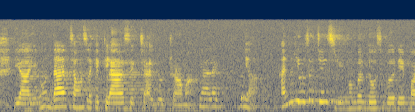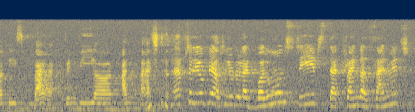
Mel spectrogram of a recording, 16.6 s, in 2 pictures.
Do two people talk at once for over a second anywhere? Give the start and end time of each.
none

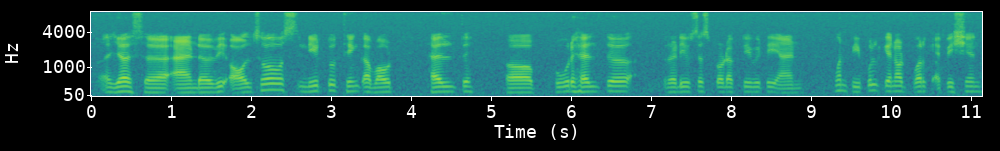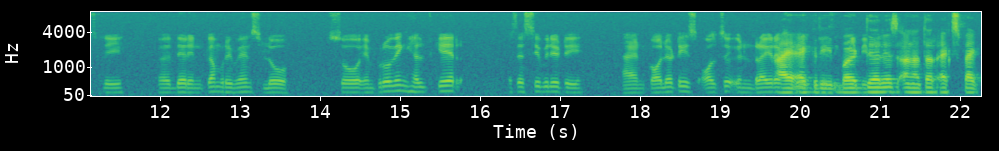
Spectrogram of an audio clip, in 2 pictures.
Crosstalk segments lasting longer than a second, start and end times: 19.7-21.0

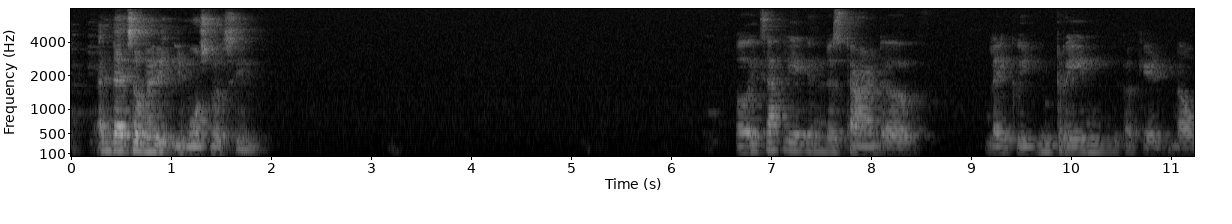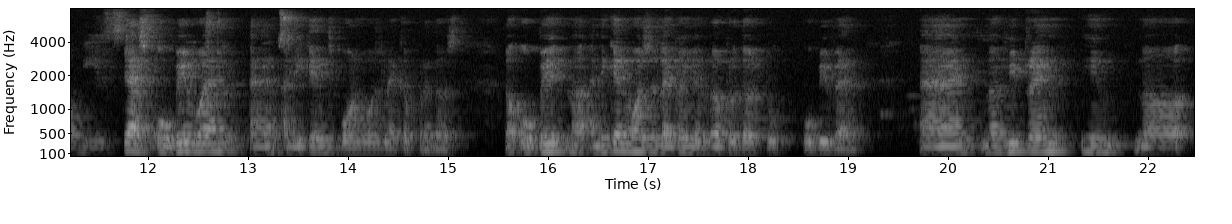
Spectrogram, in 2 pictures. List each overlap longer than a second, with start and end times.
11.8-13.7

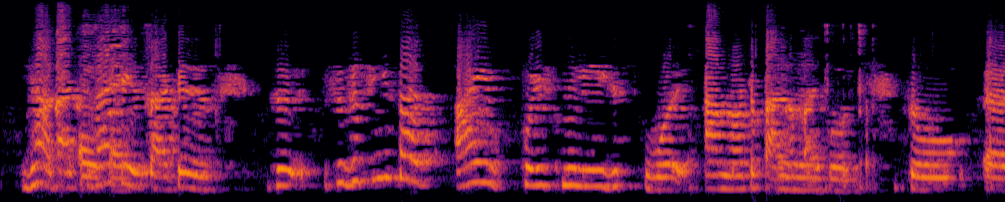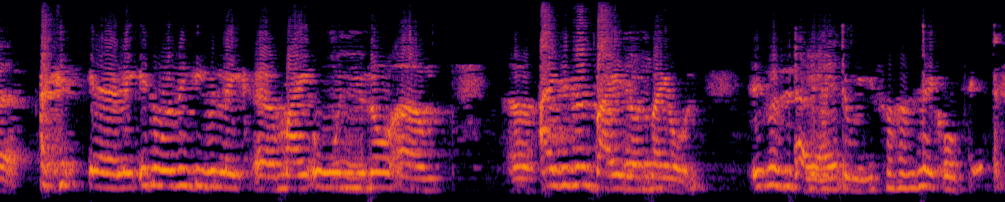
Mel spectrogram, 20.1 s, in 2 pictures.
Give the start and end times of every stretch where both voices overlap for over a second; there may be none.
none

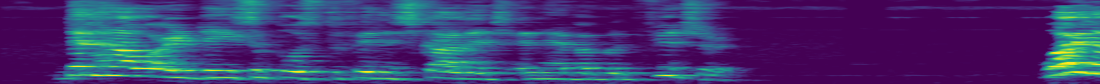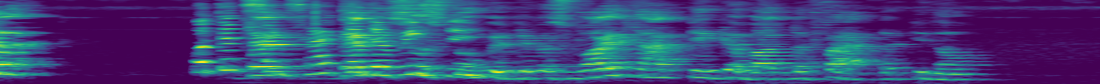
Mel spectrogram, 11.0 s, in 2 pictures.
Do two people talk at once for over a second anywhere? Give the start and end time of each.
6.7-8.0

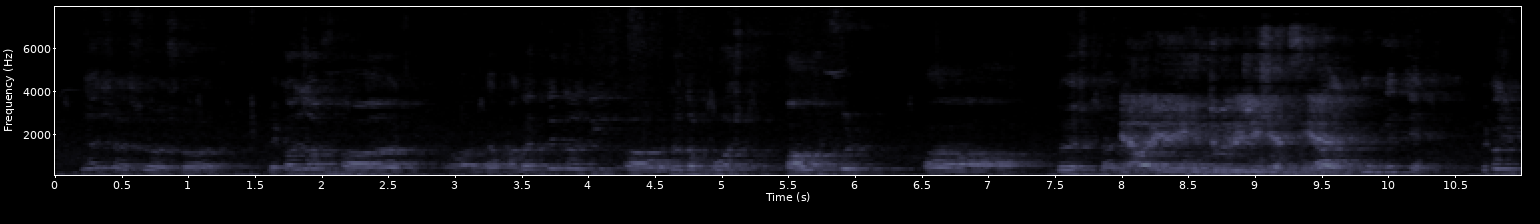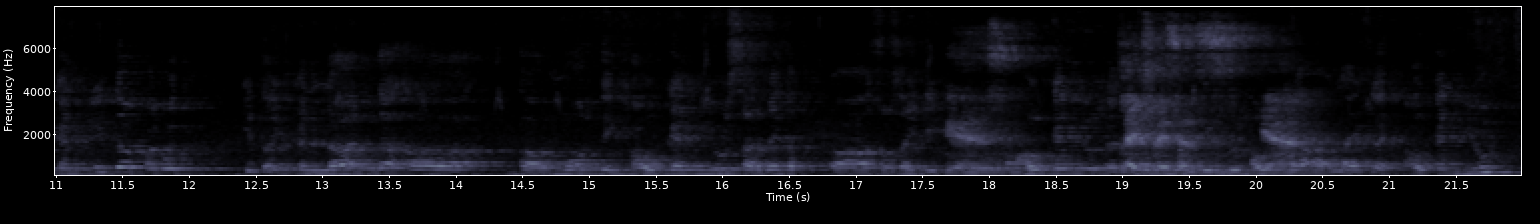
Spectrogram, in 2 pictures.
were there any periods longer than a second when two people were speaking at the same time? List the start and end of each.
19.0-20.4

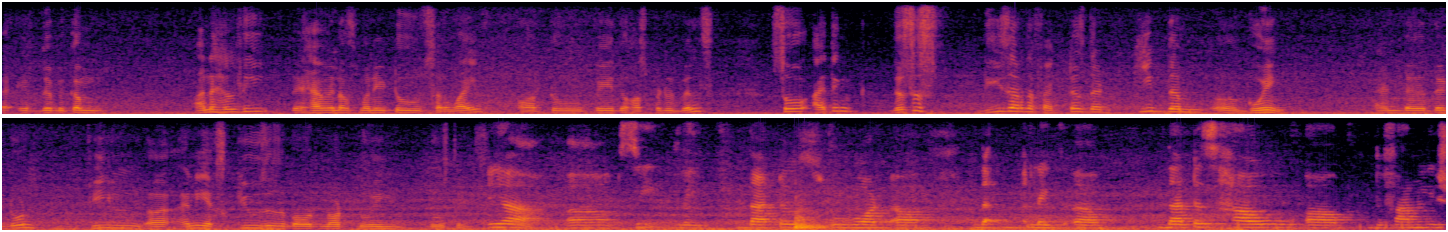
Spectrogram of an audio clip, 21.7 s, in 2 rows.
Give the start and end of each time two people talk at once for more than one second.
none

